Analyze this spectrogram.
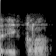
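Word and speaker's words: اقرأ: Kenapa dibaca Iqra? Ya, karena harakat huruf ketiganya fathah, maka hamzatul wasal yang dibaca kasrah.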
